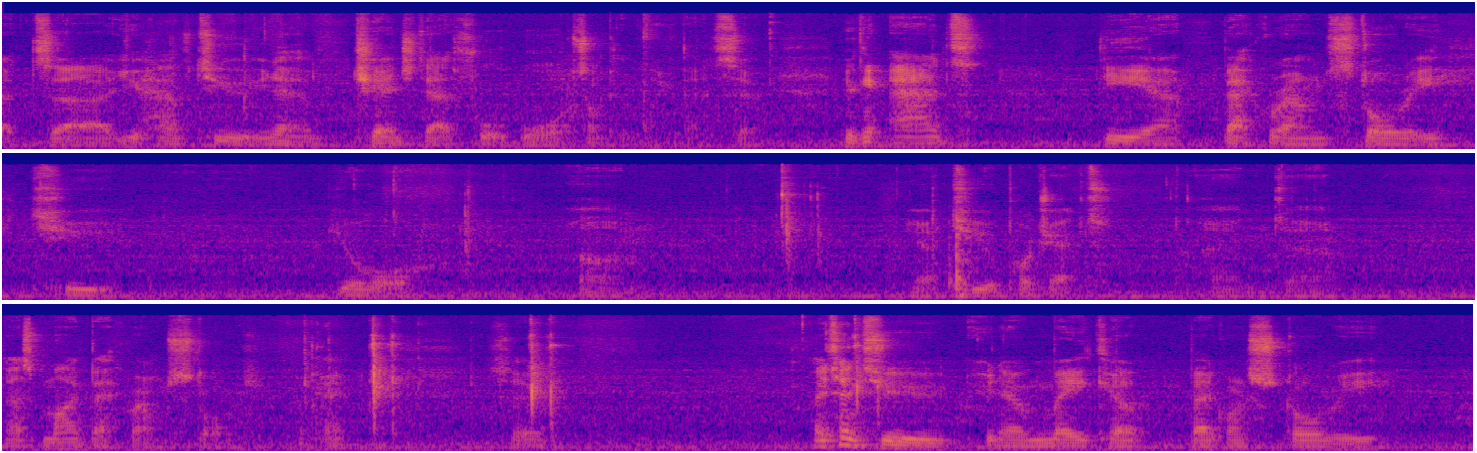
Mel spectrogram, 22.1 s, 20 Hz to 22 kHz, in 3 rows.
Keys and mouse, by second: 3.9-4.5 middle drag, 7.6-9.3 middle drag, 11.2 KP_1, 16.6 e, 17.3 z, 19.0 z.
